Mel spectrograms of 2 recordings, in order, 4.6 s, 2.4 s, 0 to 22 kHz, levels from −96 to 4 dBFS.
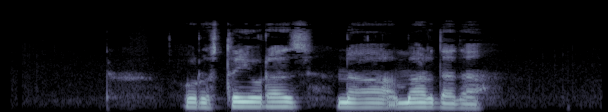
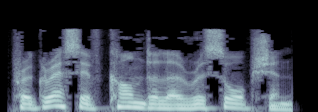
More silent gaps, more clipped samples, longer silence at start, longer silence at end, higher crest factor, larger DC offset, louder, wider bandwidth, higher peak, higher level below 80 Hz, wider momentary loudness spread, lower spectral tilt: neither; neither; first, 1.4 s vs 0.1 s; first, 0.9 s vs 0.2 s; about the same, 18 dB vs 14 dB; neither; second, -29 LUFS vs -16 LUFS; first, 10.5 kHz vs 8.8 kHz; second, -12 dBFS vs -2 dBFS; second, -78 dBFS vs -34 dBFS; first, 9 LU vs 3 LU; about the same, -6 dB/octave vs -5.5 dB/octave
